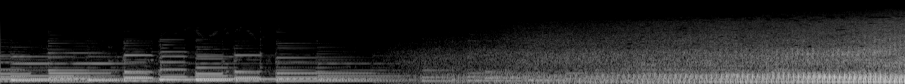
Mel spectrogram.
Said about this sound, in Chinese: 这是拖拉机吗？ 真的是拖拉机， 拖拉机你也笑呢？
